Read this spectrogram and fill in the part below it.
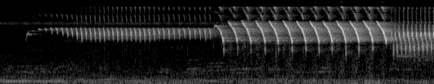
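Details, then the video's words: Canary singing a long, lively song: a fast buzzy trill held near one pitch, then a run of rapid sweeping down-slurred notes, about four a second, ending on another dense trill; faint low hum beneath. "Suara burung kenari gacor kicau panjang"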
